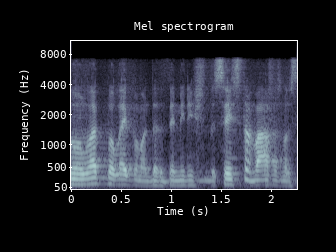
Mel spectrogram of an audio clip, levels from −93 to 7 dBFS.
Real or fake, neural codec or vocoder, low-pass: fake; codec, 16 kHz, 0.5 kbps, X-Codec, HuBERT features, trained on balanced general audio; 7.2 kHz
